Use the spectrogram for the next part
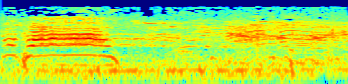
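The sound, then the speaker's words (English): Outdoor crowd murmur at a cricket match, with a loud, drawn-out call rising above the hubbub near the start, then a steady wash of chatter and voices. “And various cricket noises.”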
